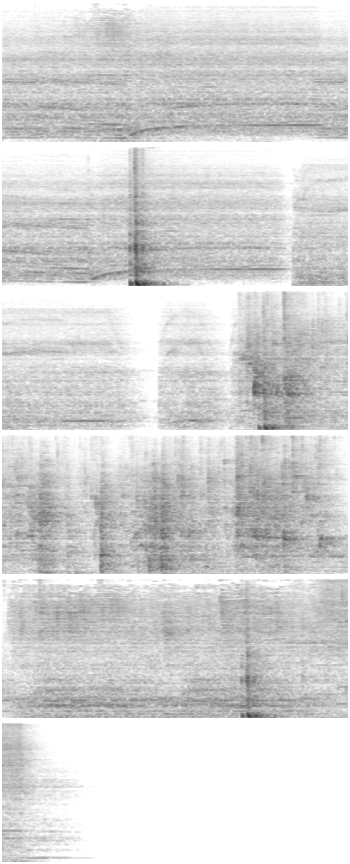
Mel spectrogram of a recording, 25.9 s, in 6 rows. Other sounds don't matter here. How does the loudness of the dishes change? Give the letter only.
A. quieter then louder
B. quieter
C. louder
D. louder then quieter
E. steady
D.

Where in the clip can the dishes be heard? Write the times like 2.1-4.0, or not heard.
11.5-16.7.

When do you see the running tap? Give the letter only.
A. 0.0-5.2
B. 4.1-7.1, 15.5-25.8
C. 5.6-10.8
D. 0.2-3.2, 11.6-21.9
D.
